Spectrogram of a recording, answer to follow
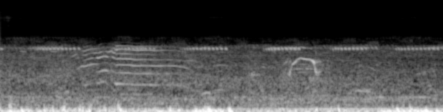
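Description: An insect chirping outdoors in a steady train of short, high pulses. A short high-pitched call comes about a second in and a briefer one near the end, over low rumble and knocks from wind and the hand-held phone.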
